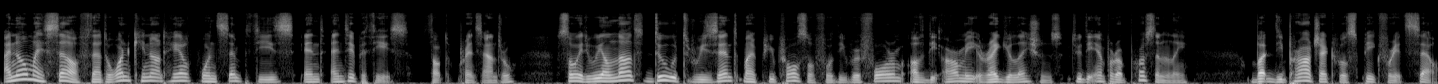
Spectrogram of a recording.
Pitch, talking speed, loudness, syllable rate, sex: 125 Hz, 170 wpm, -21 LUFS, 5.2 syllables/s, male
